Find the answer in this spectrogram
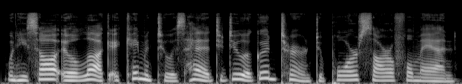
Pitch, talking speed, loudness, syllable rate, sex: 195 Hz, 245 wpm, -17 LUFS, 5.0 syllables/s, female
